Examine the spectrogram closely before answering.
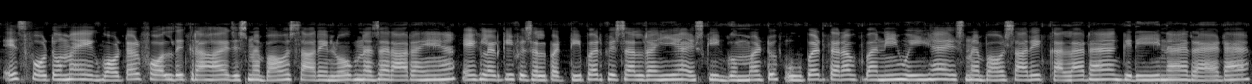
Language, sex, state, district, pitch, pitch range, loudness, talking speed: Hindi, female, Bihar, Jamui, 215 Hz, 205-225 Hz, -17 LUFS, 190 wpm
